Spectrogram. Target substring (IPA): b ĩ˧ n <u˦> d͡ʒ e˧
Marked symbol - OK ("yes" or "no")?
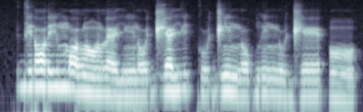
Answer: no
